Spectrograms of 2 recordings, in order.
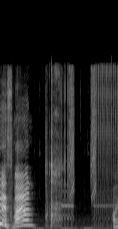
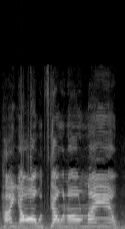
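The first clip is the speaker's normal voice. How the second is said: drawn-out country twang; hammed-up Southern US country accent; 2 semitones higher, 5 dB louder, much slower than usual. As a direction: greet folks in a slow country accent. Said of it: "That was almost country".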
